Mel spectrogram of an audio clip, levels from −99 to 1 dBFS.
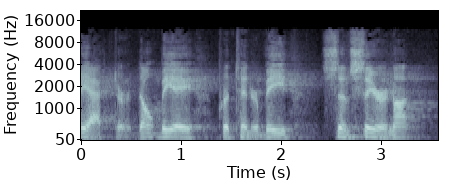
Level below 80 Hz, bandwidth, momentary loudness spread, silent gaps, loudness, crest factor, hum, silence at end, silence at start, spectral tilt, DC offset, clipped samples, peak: -58 dBFS; 12 kHz; 9 LU; none; -22 LUFS; 20 dB; none; 0.05 s; 0 s; -3.5 dB/octave; under 0.1%; under 0.1%; -4 dBFS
